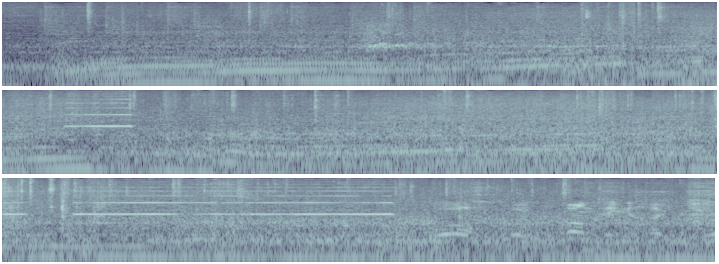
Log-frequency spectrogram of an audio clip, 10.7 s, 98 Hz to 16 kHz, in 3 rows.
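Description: Mazda RX-7 FD's twin-turbo rotary engine pulling hard under load, heard from inside the cabin, its pitch climbing, easing off about four seconds in, then rising again. Tyres squeal briefly about four seconds in and again for nearly two seconds near the end as the car drifts into oversteer mid-corner.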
